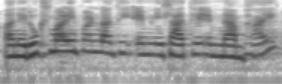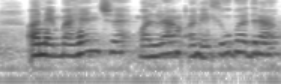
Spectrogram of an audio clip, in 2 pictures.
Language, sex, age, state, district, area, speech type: Gujarati, female, 18-30, Gujarat, Surat, rural, spontaneous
